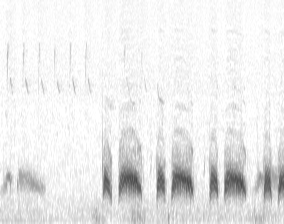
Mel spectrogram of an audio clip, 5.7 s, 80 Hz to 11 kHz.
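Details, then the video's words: Wild spotted dove in mountain forest reacting to a decoy. A soft low coo comes first, then a loud rhythmic series of short and long mellow coos repeating about once a second, with faint high chirps at the start. "นกป่าคารม โยน 4 3 2 1 กุก เรียก 1 2 กุก"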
